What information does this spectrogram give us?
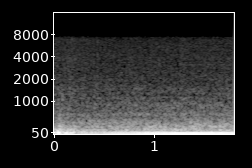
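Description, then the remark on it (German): Steady low-frequency rumble of a car interior while driving, a continuous deep road and engine drone with no voices, fairly loud and constant throughout. “Äh, wuhu, ich fliege durchs Auto.”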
